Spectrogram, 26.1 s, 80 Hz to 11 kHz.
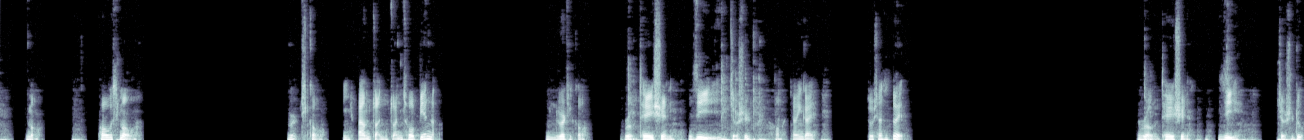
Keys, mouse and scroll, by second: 0.0 Tab, 0.5 click, 1.5 Tab, 2.8 click, 4.3 click, 7.2 Tab, 8.5 click, 11.3 click, 12.6 r, 17.1 click, 19.0 click, 21.2 click, 22.9 r.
